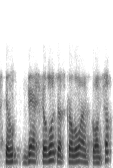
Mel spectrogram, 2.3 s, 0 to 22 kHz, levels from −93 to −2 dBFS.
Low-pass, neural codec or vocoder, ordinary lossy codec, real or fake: 7.2 kHz; codec, 16 kHz, 1 kbps, FreqCodec, larger model; Opus, 16 kbps; fake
